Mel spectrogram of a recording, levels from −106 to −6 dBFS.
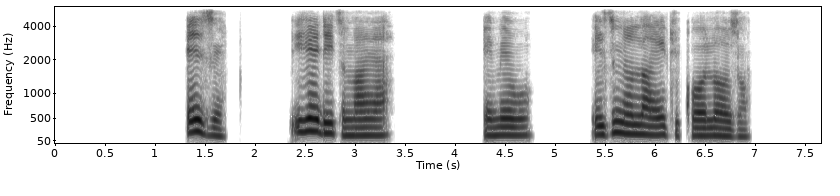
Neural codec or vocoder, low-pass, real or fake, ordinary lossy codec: codec, 44.1 kHz, 3.4 kbps, Pupu-Codec; 5.4 kHz; fake; none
